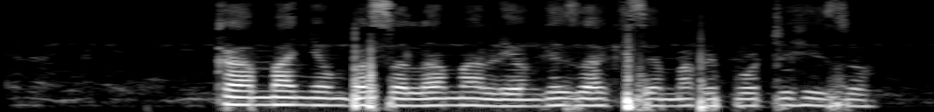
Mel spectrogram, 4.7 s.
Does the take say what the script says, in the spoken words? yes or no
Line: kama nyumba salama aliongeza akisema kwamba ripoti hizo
no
